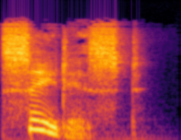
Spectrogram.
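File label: "sadist", English, British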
